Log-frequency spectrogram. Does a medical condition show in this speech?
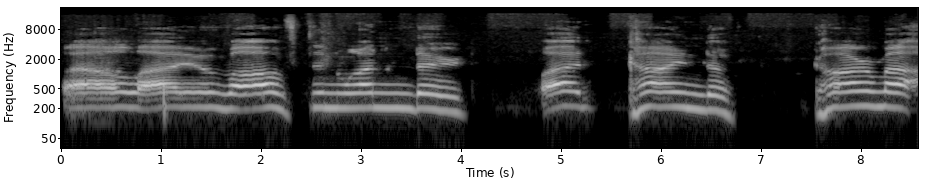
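Yes: Parkinson's disease; neurostimulator brain implant after 2 years.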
